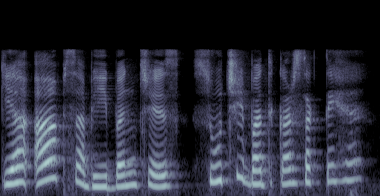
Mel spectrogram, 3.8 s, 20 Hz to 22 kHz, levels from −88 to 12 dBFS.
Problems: none marked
